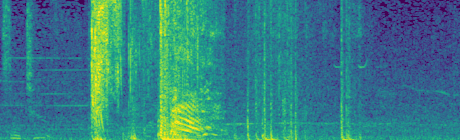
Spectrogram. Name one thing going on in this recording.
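Heavy thuds and blows land in a scuffle.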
